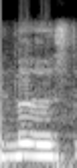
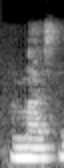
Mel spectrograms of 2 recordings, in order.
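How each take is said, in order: First: "must" with a closed, non-ah vowel; wrong vowel in must. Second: "Must" said with an open ah. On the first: Teacher showing what to avoid, closed vowel in "must". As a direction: mispronounce "must" with a tight uh. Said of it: "não é must". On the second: Teacher giving the right sound, open ah in "Must". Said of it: "eles têm som de A aberto". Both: Shown as a demonstration.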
